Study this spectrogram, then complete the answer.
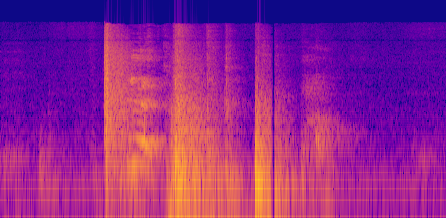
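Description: A man shouts loudly with animation in a large echoing hall.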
